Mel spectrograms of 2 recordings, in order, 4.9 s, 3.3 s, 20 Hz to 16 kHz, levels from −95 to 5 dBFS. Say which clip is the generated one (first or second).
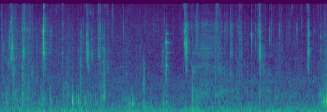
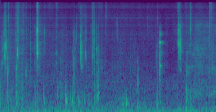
second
